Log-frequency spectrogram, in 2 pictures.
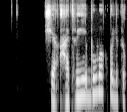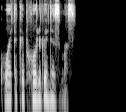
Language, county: Lithuanian, Kaunas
